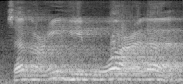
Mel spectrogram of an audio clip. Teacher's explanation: Ketika dilanjutkan atau diwasal disambungkan dengan kalimat berikutnya, sam'ihim wa 'ala, mim sukun bertemu dengan huruf waw, karena bukan mim dan ba maka disebut idhar safawi, bacaannya jelas tidak mendengung dan pendek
